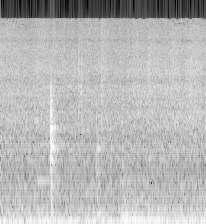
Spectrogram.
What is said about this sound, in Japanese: 音が聞こえるかと思うんですけれども今日はカレーを作ってますね玉ねぎを今炒めていてカレーって言っても私が作るカレーはあのスパイスを使ったインドカレーというかスパイスカレーなんですけれどもルーは使わずにスパイスで作ってますじっくりと玉ねぎを炒める音をちょっと聞いていただきながらお届けしたいと思っています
